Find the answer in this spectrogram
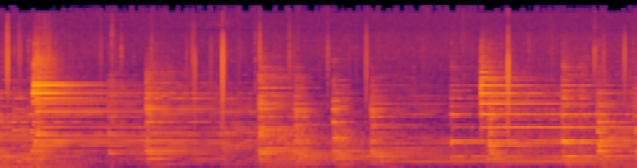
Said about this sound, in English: The Utterbach with Quiet Meditation. Hmm. Ooh, some chimes.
